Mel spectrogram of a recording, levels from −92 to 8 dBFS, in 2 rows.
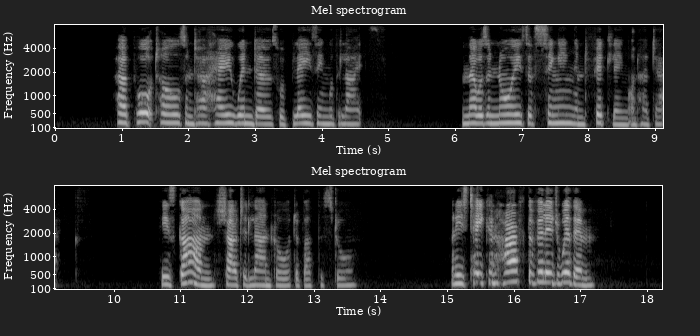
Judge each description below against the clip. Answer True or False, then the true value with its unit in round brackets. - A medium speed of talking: False (125 wpm)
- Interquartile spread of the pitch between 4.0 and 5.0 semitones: False (2.9 semitones)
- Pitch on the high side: True (220 Hz)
